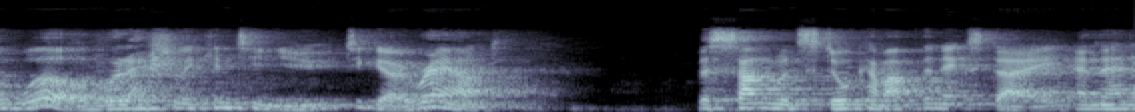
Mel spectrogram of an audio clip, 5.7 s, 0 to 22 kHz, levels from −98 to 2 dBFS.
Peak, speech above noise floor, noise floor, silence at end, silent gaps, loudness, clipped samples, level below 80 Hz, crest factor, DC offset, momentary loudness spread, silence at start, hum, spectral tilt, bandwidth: -2 dBFS; 44 dB; -69 dBFS; 0 s; none; -24 LUFS; under 0.1%; -72 dBFS; 24 dB; under 0.1%; 9 LU; 0 s; none; -3.5 dB/octave; 8 kHz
